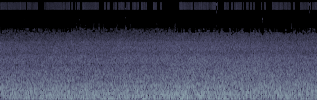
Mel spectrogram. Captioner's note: gentle wave sounds begin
